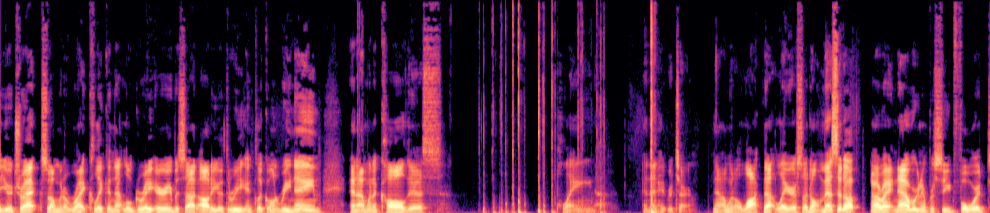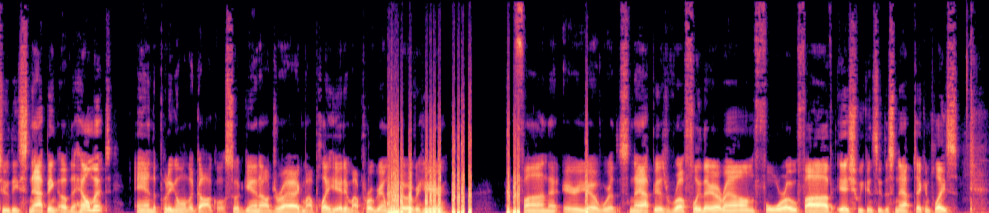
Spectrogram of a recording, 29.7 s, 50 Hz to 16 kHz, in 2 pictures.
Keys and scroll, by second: 7.0-8.9 typing, 9.6 Return.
